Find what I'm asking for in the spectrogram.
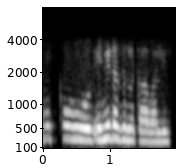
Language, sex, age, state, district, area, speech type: Telugu, female, 18-30, Andhra Pradesh, Eluru, urban, conversation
